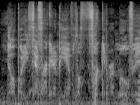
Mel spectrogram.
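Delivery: fast, soft, intense whisper; fierce whisper. Acted. The kid whispering a fierce promise to the prisoner.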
